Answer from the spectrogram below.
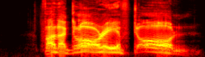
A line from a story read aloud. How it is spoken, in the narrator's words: Tycho roared across the channel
